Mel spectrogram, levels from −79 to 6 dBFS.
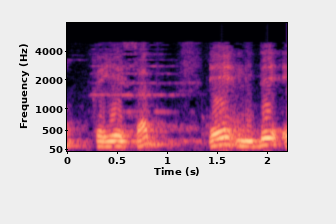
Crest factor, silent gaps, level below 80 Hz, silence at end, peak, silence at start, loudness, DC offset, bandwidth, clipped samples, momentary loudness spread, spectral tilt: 8 dB; none; -40 dBFS; 0 s; 0 dBFS; 0 s; -9 LUFS; under 0.1%; 5.2 kHz; under 0.1%; 14 LU; -11.5 dB/octave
